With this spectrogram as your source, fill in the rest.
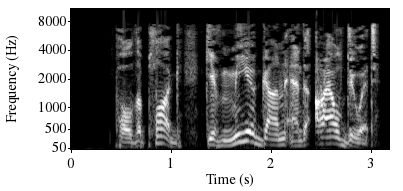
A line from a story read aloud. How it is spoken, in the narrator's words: he's yelling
